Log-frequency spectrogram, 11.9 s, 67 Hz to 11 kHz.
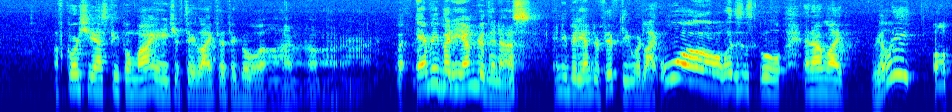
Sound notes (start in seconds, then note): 3.6 mumbling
